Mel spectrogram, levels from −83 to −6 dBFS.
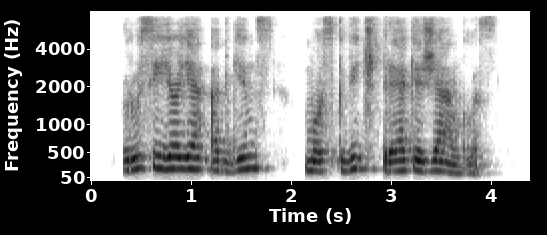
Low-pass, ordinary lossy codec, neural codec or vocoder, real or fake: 7.2 kHz; MP3, 64 kbps; codec, 16 kHz, 4.8 kbps, FACodec; fake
